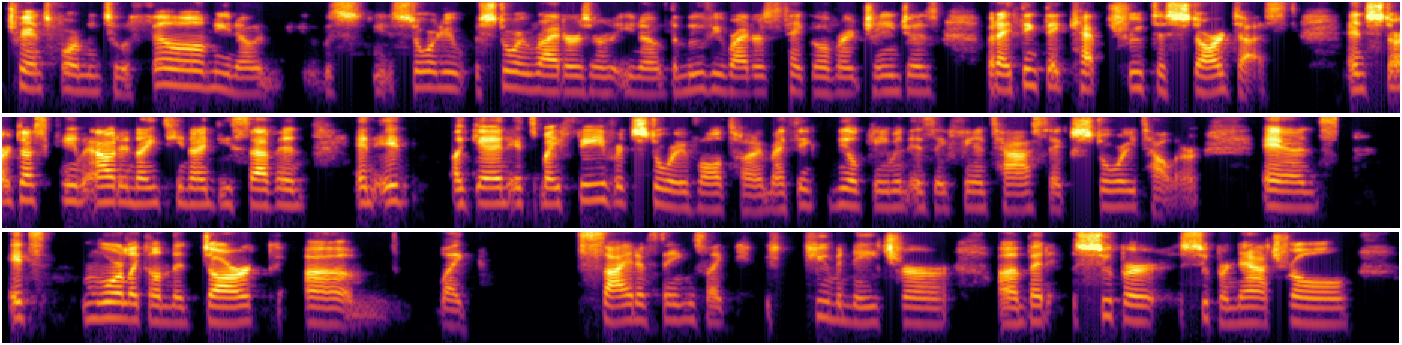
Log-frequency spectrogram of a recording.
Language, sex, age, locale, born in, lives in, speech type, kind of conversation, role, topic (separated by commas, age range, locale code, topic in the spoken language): English, female, 40-44, en-US, United States, United States, conversation, podcast, guest, How does storytelling shape our understanding and emotional connection to movies and books?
